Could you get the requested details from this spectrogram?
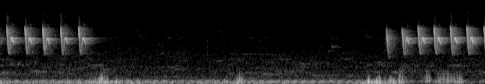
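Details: Bar-winged prinia (ciblek) song of the 'tembakan pedas' type, used as master material for songbirds: a short run of five sharp chirps, a pause with soft low thumps, then a fresh rapid series of bright repeated notes.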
